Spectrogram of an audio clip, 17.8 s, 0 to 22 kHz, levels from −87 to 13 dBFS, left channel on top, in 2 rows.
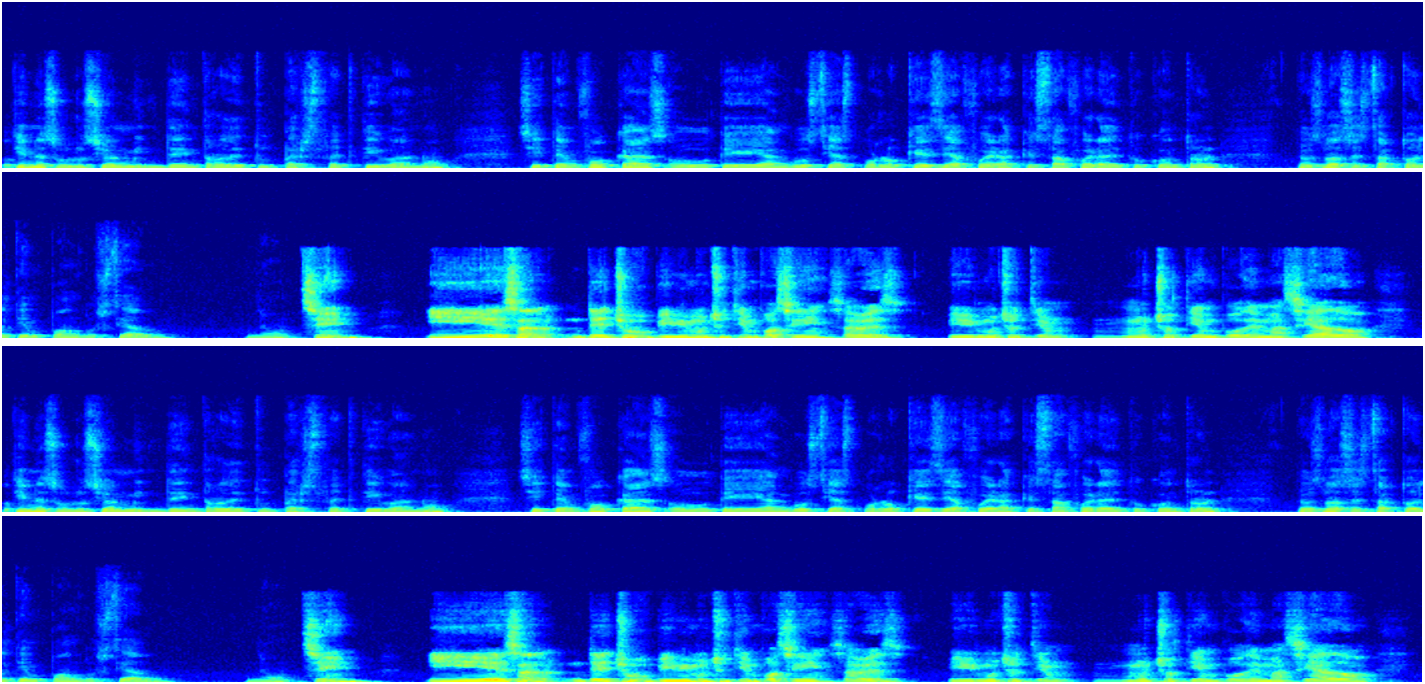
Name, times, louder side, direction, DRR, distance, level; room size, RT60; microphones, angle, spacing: voice 1, 0.0-7.6 8.1-9.9 10.4-10.7, equal, 5° left, 2 dB, 0.4 m, -34 dB
voice 2, 10.8-11.2 11.5-14.5 14.8-17.4, left 1 dB, 45° left, 2 dB, 0.6 m, -28 dB
2.9 x 2.1 x 3.3 m, 0.34 s
head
